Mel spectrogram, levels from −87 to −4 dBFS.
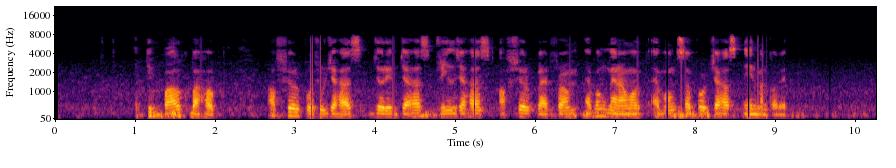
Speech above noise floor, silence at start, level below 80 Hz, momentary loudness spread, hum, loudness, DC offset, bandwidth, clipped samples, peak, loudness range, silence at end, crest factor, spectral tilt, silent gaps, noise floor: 30 dB; 1 s; -52 dBFS; 9 LU; none; -20 LUFS; under 0.1%; 7.8 kHz; under 0.1%; -2 dBFS; 2 LU; 0.15 s; 20 dB; -6 dB/octave; none; -50 dBFS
